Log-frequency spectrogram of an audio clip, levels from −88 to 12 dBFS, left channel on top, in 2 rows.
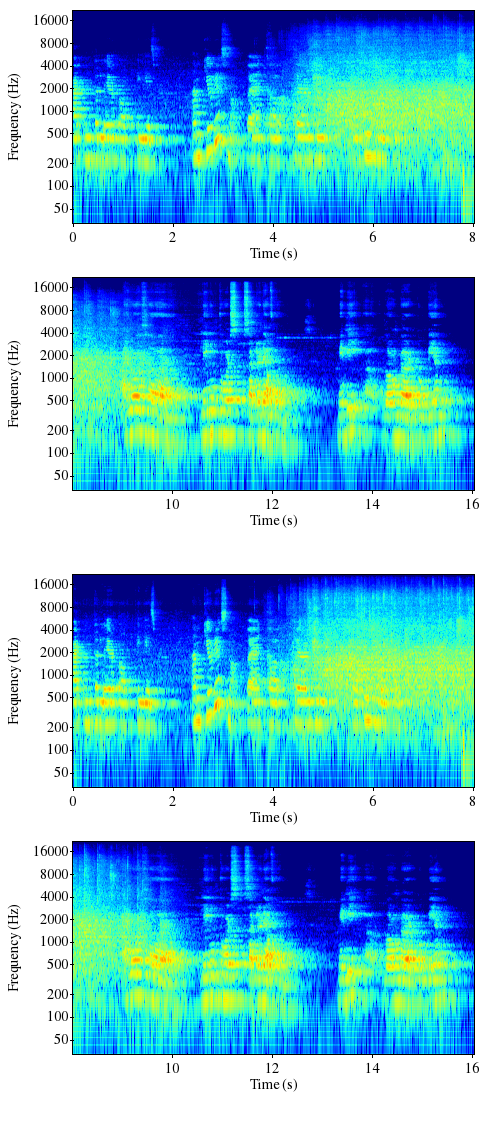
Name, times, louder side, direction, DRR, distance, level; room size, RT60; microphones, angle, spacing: voice 1, 0.0-1.6 2.4-4.1 4.4-5.1 5.6-6.6, right 2 dB, 30° right, 6 dB, 0.6 m, -24 dB
Applause, 3.9-10.1, right 3 dB, 50° right, 1.4 m, -25 dB
voice 2, 9.0-10.1 10.6-12.4 13.3-15.4, left 1 dB, 75° left, -4 dB, 3.1 m, -21 dB
13.0 x 9.4 x 3.1 m, 1.5 s
head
